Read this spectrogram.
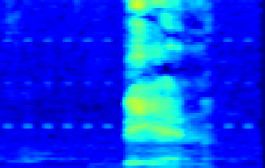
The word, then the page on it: béhème: /be.ɛm/; France (Normandie)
